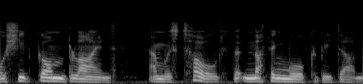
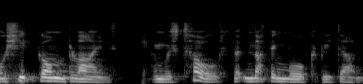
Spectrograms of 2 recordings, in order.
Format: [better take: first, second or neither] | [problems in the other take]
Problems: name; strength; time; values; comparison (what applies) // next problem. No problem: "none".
first | noise reduction (neural mask model DeepFilterNet 3)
